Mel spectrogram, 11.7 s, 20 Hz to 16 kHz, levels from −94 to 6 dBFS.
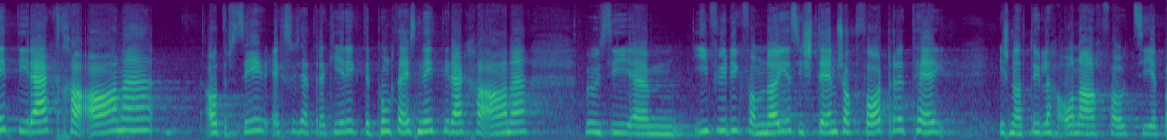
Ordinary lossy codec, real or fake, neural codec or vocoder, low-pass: none; real; none; 14.4 kHz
